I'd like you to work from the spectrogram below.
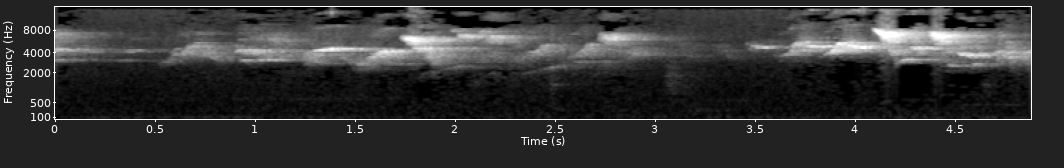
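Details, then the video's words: A Double-collared seedeater sings in late afternoon after singing all day, possibly in Jaboticabal, São Paulo. It gives a rapid, continuous stream of high, sweet chirps and trills, with brief pauses and a faint low hum behind. "Coleira cortando canto"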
